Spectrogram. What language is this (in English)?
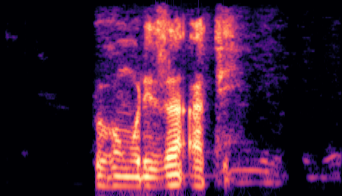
Kinyarwanda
